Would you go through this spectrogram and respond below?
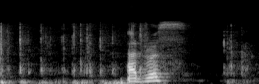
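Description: Rapid clicking keystrokes on a computer keyboard as an IP helper address command is entered for DHCP server setup in a networking lab, then a voice talks as the tapping stops, with a few more key taps at the end.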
